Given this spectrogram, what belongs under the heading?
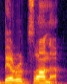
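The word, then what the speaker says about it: Vairotsana: And this itself is Berotsana, I'm pronouncing it Tibetan, Berotsana.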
